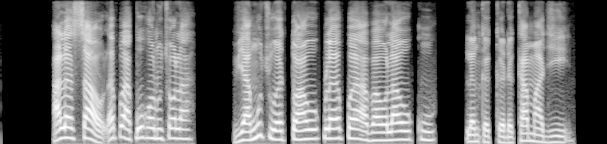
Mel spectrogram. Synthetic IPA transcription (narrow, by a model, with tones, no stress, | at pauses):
a˨lɛ˦sa˦ṵ˨lʔɛ˦ɸɛ˦a˨k͡po˦xɔ˦nũ˨t͡ʃɔ˦la˦ | vi˨a˨ŋũ˦t͡ʃu˦ɛ˨t̪ɔ̃˦a˨wo˦k͡plɛ˦ɛ˦ɸɛ˦a˨βa˨wo˨la˦wo˦ku˦ | lɛ˨ŋ̩˨kɛ˨kɛ˨ɖɛ˨ka˦mã˨d͡ʑi˦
